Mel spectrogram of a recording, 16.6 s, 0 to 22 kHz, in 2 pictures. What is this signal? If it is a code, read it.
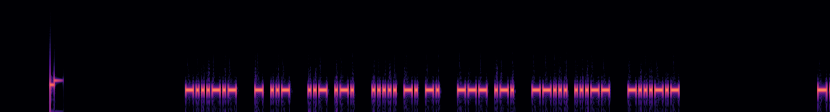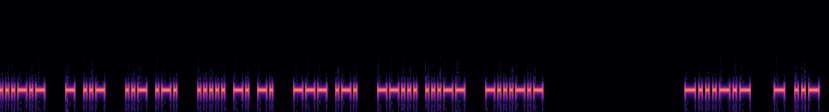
Morse code, heard as a keyed tone, about 38 wpm, 700 Hz. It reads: <BK> TU UR 5NN OR 73 <BK> <BK> TU UR 5NN OR 73 <BK> <BK> TU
